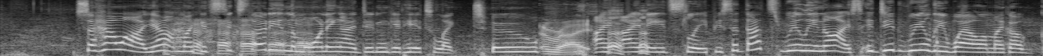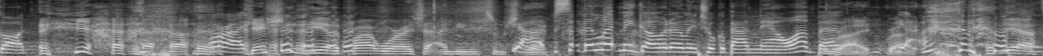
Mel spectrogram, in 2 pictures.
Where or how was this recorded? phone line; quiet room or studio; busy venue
busy venue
